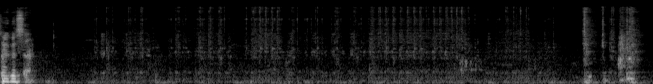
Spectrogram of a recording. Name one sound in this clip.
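A sewing machine runs, stitching steadily.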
